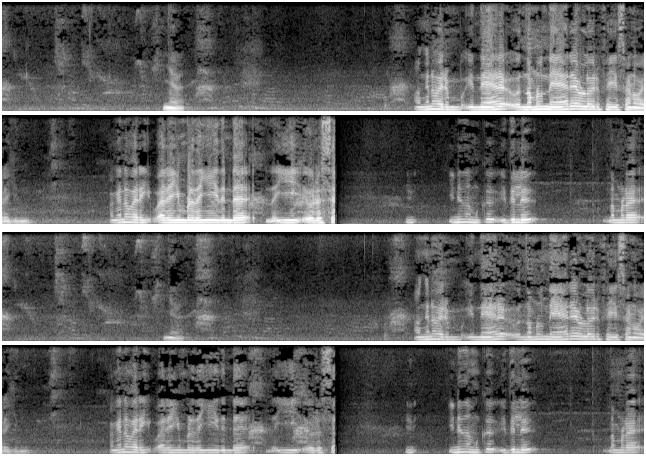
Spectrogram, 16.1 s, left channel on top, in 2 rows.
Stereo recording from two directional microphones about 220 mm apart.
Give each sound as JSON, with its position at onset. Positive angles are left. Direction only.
{"t": 5.1, "sound": "speech", "side_deg": 0}
{"t": 5.6, "sound": "speech", "side_deg": 25}
{"t": 9.3, "sound": "speech", "side_deg": 10}
{"t": 9.8, "sound": "speech", "side_deg": 30}
{"t": 13.1, "sound": "speech", "side_deg": -10}
{"t": 14.3, "sound": "a man's voice", "side_deg": 10}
